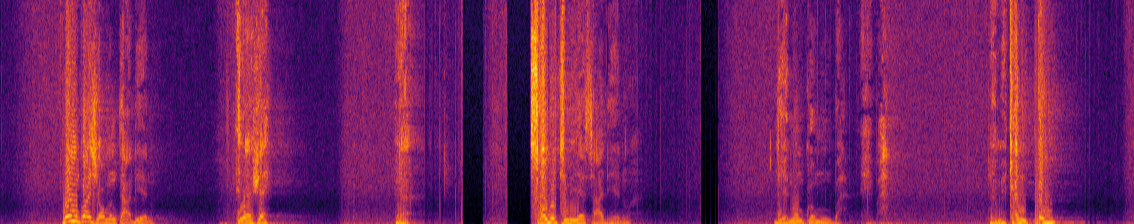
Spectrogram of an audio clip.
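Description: An elderly man speaks with animation into a microphone, in short bursts with pauses.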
